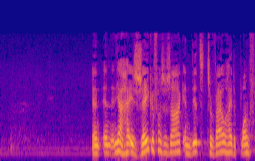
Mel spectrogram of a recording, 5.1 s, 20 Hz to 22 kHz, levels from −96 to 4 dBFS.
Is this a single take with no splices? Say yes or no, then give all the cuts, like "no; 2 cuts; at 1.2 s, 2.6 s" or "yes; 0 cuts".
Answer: yes; 0 cuts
